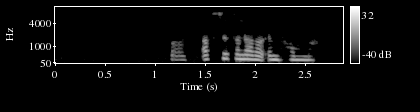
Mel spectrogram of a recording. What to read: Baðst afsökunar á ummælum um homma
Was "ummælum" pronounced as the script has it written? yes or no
no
